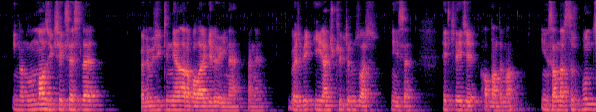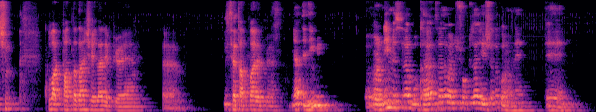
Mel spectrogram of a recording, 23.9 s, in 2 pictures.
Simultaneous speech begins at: none

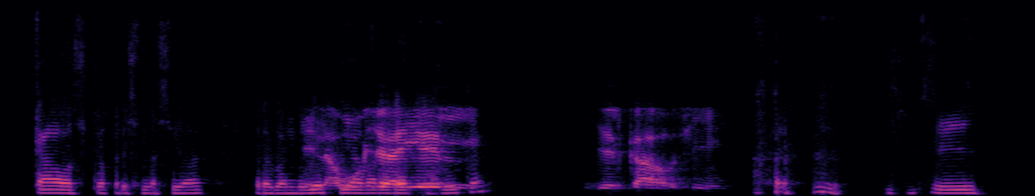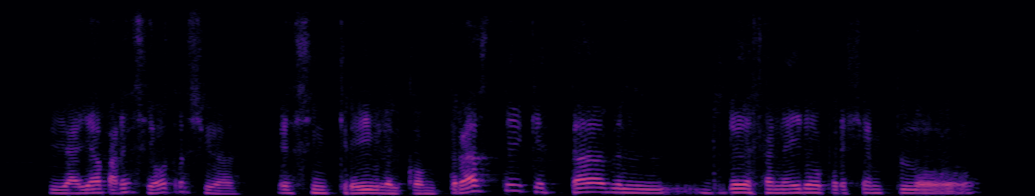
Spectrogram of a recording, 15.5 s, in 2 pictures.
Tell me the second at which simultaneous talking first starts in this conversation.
2 s

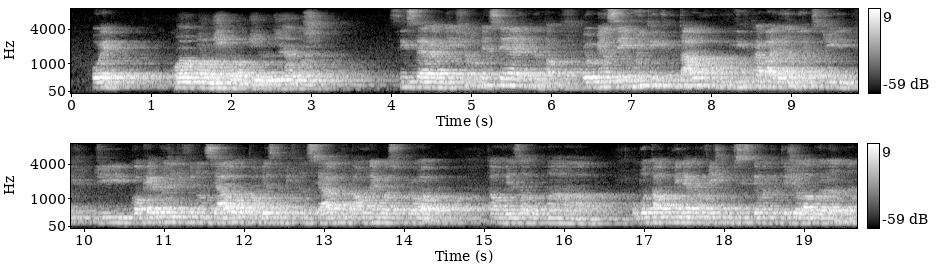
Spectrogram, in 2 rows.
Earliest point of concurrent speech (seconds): none

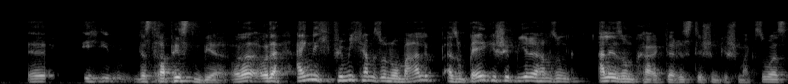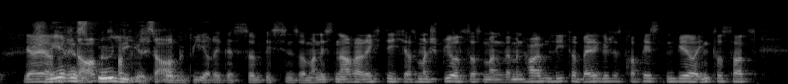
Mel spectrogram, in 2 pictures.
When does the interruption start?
8 s

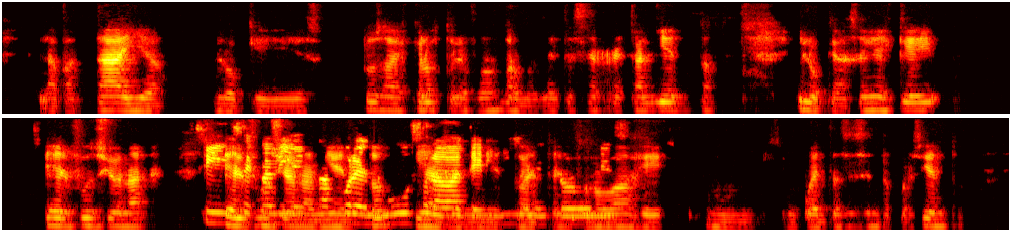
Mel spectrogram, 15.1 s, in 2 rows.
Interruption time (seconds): 9 s

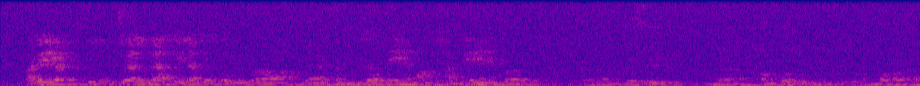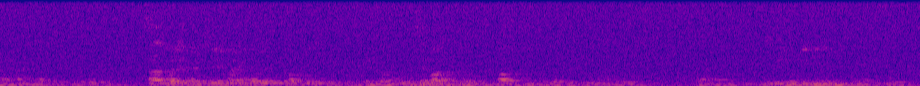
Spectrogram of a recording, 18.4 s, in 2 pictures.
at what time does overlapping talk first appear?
3 s

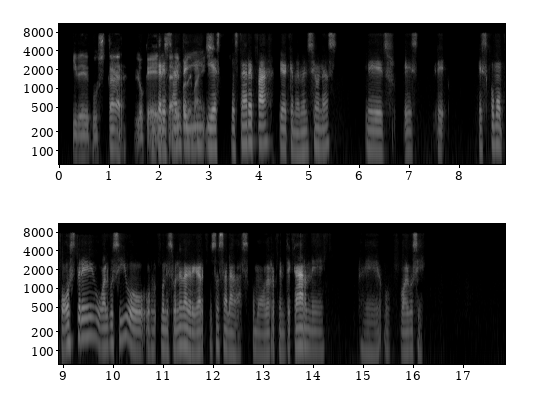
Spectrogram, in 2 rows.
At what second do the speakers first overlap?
2 s

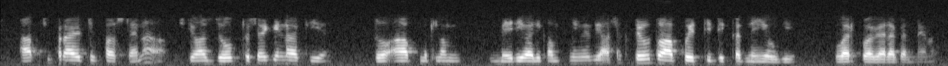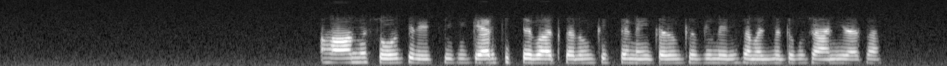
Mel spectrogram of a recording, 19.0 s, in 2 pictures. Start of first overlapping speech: none

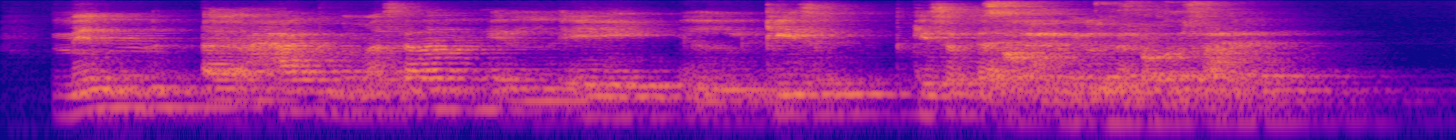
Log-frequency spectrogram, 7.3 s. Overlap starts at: 5 s

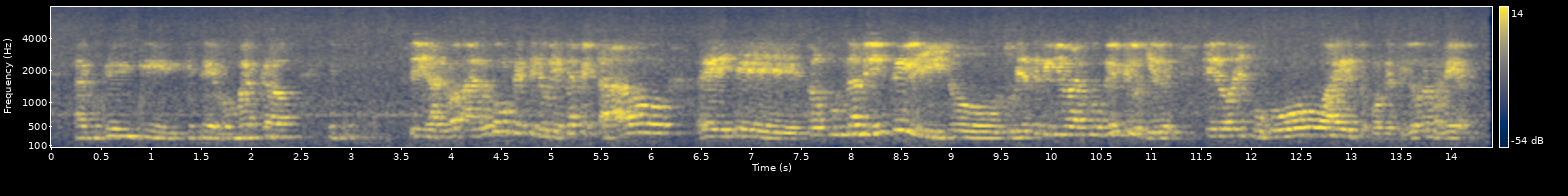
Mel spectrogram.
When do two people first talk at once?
none

